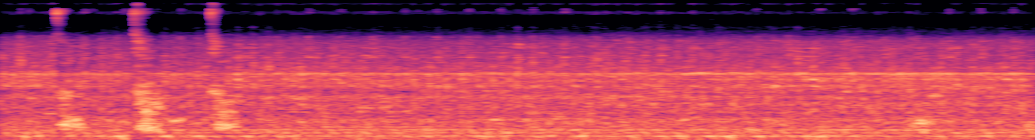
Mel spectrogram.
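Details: Iveco Eurocargo Tector diesel, which has a defective electro-injector causing rough idle and white smoke: after starting it settles to a fairly steady, even idle with a few early clicks, no obvious misfire.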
